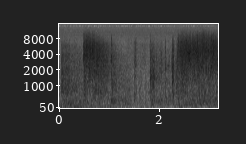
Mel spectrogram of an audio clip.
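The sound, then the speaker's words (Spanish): A grenade launcher fires at a coastal cannon in a combat scene: several heavy, sharp booms and thuds burst out at irregular intervals over a rumbling background. “Disparan un lanzagranadas contra un cañón costero.”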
